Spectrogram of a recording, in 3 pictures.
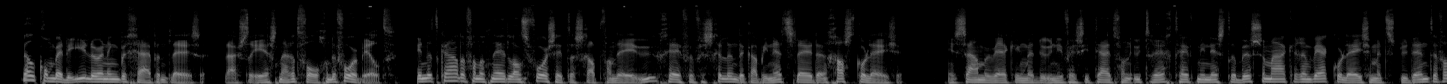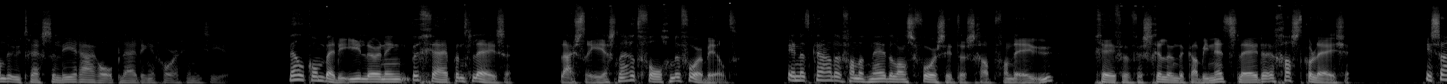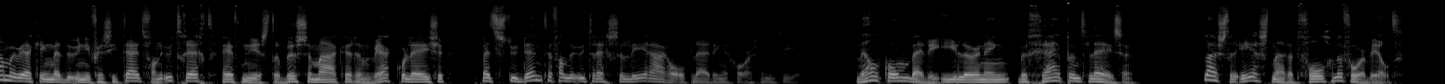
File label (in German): Niederländisch, Männlich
